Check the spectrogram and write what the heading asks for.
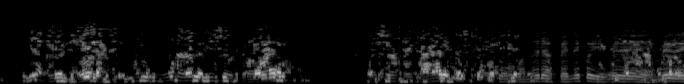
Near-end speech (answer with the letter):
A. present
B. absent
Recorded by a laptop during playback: A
